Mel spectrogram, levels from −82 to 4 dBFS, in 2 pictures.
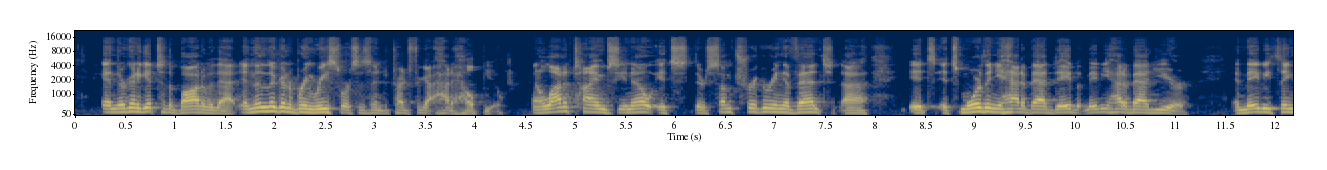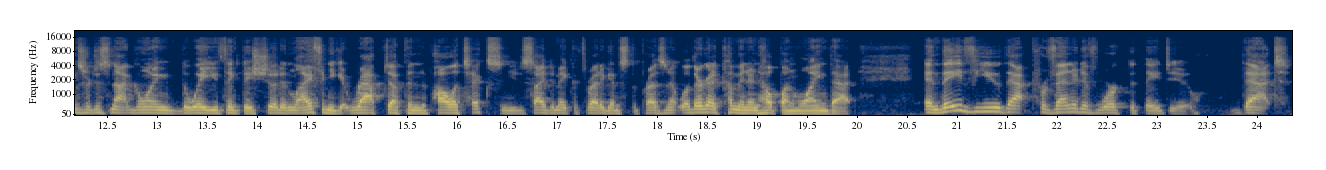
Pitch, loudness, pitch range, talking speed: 135 Hz, -18 LUFS, 125-155 Hz, 270 wpm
